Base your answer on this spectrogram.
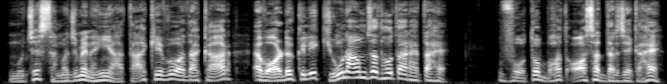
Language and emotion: Urdu, disgusted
